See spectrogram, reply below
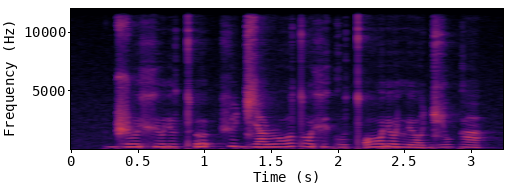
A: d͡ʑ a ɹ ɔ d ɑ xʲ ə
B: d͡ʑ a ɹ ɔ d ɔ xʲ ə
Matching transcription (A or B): B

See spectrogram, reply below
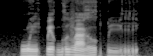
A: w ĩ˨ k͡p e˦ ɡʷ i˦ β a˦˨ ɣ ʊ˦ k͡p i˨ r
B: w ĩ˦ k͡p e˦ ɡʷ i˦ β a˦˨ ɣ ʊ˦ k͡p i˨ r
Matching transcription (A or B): A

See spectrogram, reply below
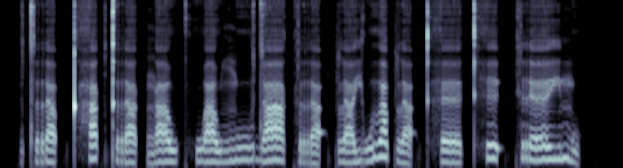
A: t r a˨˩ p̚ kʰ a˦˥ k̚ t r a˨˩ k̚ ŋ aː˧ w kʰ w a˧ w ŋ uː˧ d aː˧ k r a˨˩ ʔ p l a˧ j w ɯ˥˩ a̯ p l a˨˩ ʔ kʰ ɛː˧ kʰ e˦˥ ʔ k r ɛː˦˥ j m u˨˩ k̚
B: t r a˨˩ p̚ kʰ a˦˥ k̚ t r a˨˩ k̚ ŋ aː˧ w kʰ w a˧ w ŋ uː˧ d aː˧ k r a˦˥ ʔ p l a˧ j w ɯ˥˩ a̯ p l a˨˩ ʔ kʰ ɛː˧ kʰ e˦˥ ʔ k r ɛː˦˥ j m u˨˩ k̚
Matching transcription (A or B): A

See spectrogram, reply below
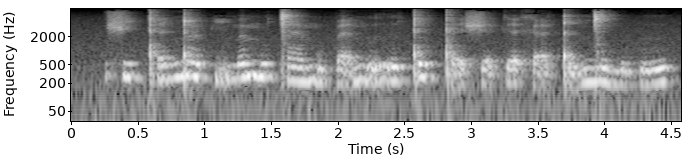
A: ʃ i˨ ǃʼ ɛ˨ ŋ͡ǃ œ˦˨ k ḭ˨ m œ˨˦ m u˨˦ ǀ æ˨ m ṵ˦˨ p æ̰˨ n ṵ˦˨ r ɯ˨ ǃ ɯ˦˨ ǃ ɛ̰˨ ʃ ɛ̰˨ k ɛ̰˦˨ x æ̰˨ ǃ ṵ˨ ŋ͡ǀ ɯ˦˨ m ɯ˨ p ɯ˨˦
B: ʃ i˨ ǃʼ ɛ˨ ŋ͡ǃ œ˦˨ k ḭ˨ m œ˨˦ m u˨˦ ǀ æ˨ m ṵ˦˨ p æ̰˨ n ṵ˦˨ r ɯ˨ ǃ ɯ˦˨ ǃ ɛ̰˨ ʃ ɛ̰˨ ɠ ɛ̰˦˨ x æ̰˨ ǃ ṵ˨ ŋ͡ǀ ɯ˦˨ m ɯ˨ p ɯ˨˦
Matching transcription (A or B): A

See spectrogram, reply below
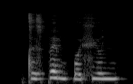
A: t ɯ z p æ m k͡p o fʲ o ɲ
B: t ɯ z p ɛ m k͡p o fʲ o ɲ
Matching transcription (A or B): B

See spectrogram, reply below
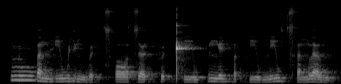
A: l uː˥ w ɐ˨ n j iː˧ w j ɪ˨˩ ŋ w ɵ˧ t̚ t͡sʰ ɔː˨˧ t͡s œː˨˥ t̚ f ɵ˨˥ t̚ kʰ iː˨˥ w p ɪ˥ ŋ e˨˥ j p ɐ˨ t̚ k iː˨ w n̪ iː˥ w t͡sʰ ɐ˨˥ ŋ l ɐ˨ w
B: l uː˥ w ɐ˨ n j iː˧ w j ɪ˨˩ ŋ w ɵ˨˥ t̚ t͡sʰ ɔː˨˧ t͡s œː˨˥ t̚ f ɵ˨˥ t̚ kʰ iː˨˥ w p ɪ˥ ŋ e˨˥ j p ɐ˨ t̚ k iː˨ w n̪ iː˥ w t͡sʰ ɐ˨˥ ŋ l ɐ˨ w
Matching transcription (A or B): A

